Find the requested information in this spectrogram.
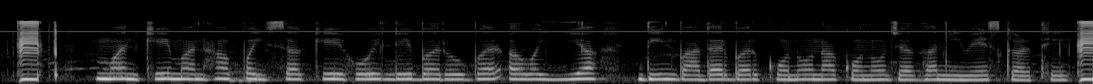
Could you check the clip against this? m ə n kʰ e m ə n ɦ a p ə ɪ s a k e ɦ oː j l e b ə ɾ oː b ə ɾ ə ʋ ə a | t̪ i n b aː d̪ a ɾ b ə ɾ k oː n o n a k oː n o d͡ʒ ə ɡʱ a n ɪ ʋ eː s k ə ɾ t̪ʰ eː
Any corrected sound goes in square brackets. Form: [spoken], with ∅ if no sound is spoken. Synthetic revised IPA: m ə n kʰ e m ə n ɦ a p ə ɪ s a k e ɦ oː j l e b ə ɾ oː b ə ɾ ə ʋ ə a | [d̪] i n b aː d̪ [ə] ɾ b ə ɾ k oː n o n a k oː n o d͡ʒ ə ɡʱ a n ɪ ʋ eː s k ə ɾ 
